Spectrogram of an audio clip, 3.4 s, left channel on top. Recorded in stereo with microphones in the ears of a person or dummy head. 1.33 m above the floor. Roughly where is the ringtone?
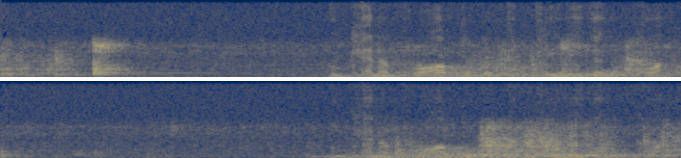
No ringtone in this recording.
